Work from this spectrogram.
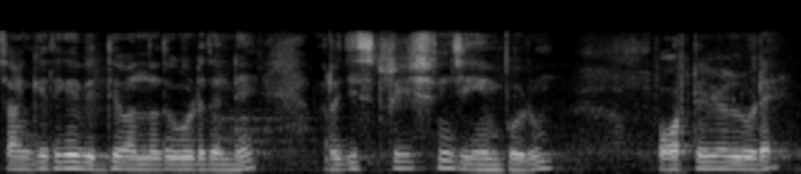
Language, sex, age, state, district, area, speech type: Malayalam, male, 18-30, Kerala, Idukki, rural, spontaneous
